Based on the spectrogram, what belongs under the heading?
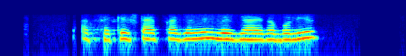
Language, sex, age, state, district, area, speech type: Hindi, female, 18-30, Bihar, Madhepura, rural, conversation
